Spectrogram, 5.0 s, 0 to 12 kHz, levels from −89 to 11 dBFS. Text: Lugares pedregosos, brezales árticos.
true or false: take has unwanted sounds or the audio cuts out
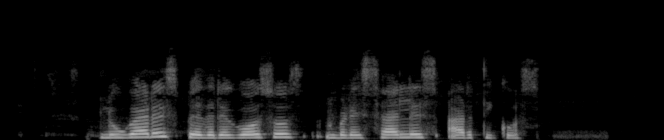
false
